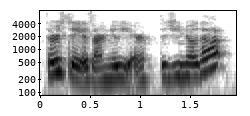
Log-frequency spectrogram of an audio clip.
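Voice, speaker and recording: A woman's voice: fairly high pitch, animated, brisk, darkish tone, highs cut off. A woman voicing a kind, sensible young girl in a storybook reading, in a reasonable, coaxing way. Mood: matter-of-fact.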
